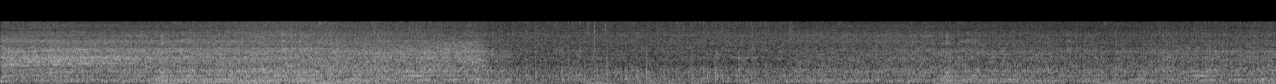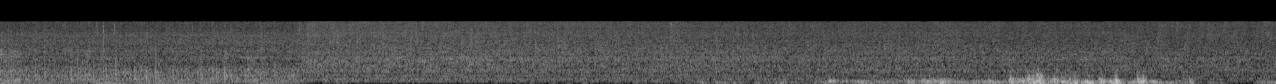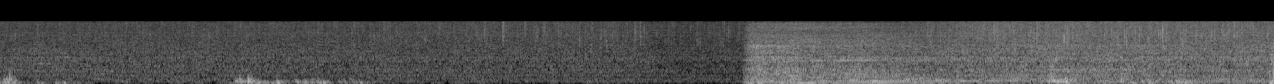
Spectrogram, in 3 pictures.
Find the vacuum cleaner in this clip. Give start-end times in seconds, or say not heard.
0.0-4.9, 33.0-38.2.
